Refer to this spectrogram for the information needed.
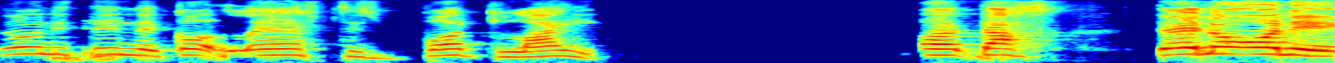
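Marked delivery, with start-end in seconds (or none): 0.0-2.0 gruff Scottish man's voice. Retelling what a man in a bar said: scottish accent. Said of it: "the Scottish guy came in and he went".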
